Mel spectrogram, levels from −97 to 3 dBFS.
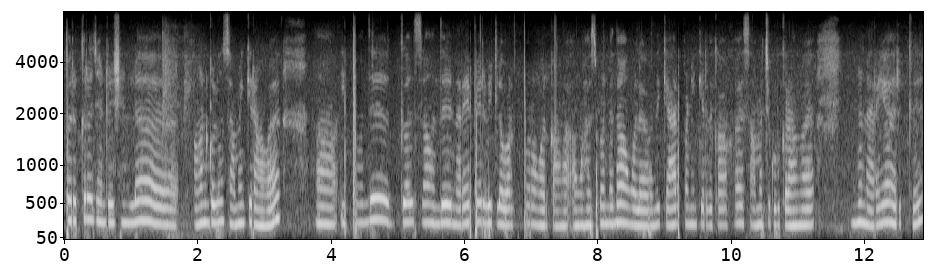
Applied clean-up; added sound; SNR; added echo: none; none; none; none.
